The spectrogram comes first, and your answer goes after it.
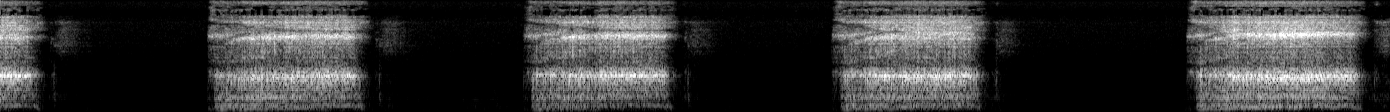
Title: The sound of severe sleep apnea snoring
